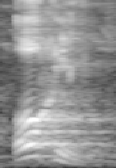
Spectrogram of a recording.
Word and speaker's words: ओखली: ओखली होता है, और उसको हमने नाक से भी बोलना शुरू करते थे, ऊखली, या और नहीं तो औखली। वहां भी नहीं भाई, अनुनासिक है ही नहीं ये, इसलिए औखली है।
